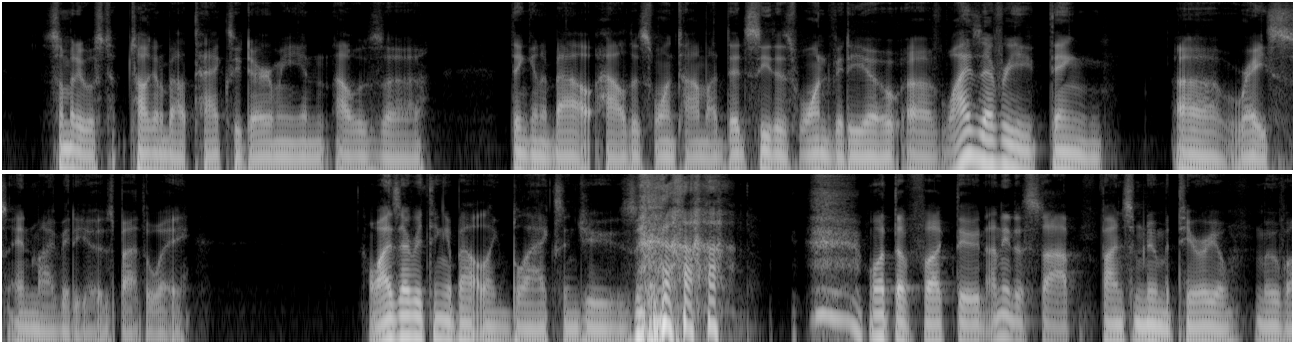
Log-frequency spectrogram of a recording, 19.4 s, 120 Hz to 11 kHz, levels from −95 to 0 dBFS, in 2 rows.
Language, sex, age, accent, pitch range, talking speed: English, male, 30-49, American, 85-100 Hz, 165 wpm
